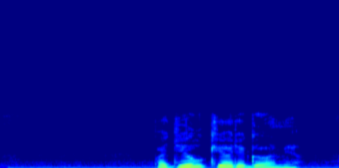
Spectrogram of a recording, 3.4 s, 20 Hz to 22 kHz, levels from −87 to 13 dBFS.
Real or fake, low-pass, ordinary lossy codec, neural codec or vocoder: real; 7.2 kHz; none; none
